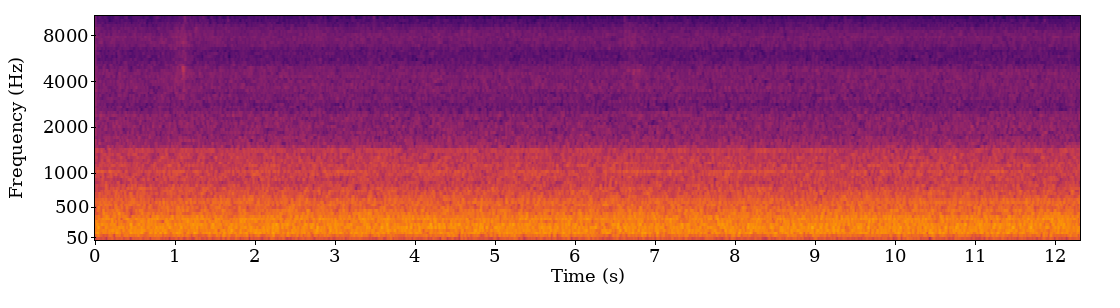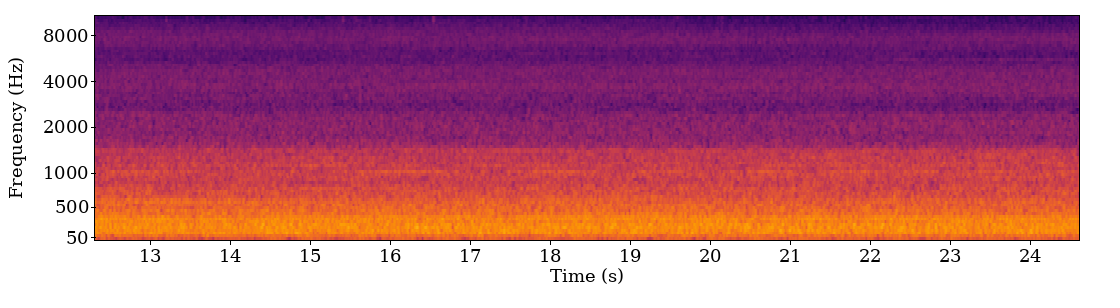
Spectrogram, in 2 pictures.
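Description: Steady running noise inside a Class 165 diesel multiple unit carriage travelling at speed: the drone of the underfloor diesel engine mixed with the rumble of wheels on rail, unchanging throughout.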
